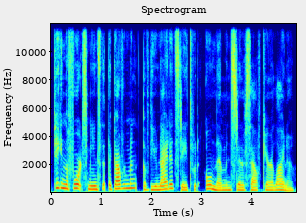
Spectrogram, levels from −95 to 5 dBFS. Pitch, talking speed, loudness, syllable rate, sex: 230 Hz, 220 wpm, -19 LUFS, 6.1 syllables/s, female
